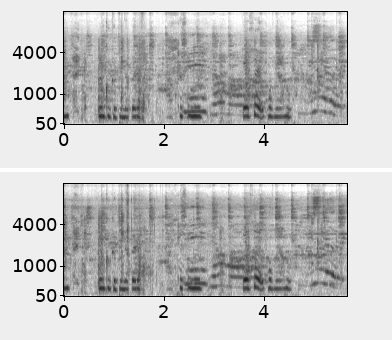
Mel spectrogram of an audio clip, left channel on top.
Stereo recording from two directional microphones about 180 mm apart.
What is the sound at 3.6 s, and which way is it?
Speech, 10° left (ahead or behind).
